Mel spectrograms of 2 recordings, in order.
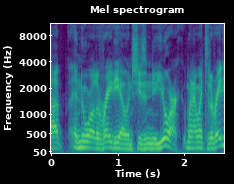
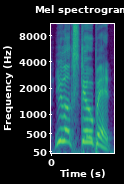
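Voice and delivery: quoting wife; 11 semitones higher than usual. Retold or imitated. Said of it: "when speaking about her husband".

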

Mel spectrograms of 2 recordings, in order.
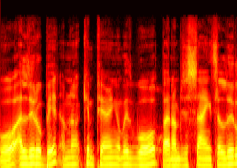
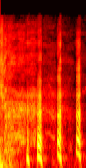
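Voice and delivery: a high, delighted laugh after the punchline; 14 semitones higher than usual. Real, not acted. Host laughing at the coup joke with co-host. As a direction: laugh at your own gag.

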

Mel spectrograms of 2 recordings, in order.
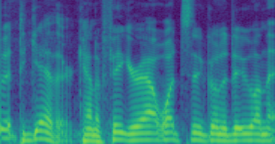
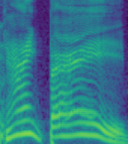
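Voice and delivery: put-on higher, sugary girlfriend coo; annoying girl voice; 7 semitones higher than usual. Shown as a demonstration. Host demoes the annoying girlfriend voice, cooing. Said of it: "that's an annoying girl voice".

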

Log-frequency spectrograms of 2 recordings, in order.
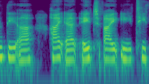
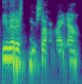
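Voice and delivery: lower, firm telling-off, quick at the end; stern scolding; 5 semitones lower than usual. Shown as a demonstration. Wife demonstrating how she scolds her husband, stern and firm. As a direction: scold him like a naughty child. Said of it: "when I do that and I say".

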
